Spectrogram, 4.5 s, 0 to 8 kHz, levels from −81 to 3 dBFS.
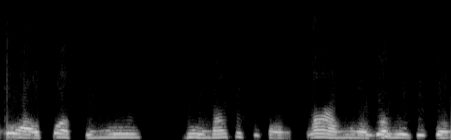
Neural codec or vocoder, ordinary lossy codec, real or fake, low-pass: codec, 16 kHz, 1 kbps, FreqCodec, smaller model; Opus, 24 kbps; fake; 7.2 kHz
